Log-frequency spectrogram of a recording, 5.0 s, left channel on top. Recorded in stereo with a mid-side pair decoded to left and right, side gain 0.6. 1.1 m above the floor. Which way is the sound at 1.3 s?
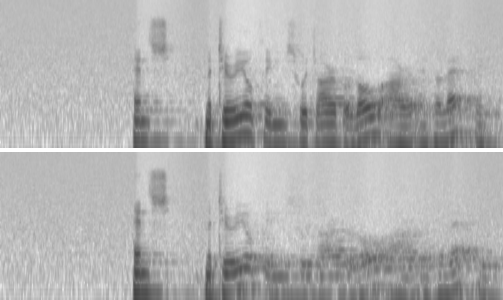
25° right.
